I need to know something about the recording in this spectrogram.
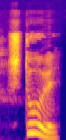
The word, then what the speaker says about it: Stuhl: Stuhl.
